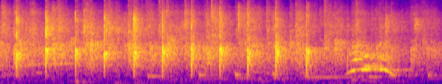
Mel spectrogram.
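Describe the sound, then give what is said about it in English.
A small audience at a community radio show claps in loose, uneven rhythm, answering a call for a clap from key enthusiasts; the sharp hand claps arrive steadily for several seconds with a faint voice murmuring underneath near the end. “Everybody claps in their own key.”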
